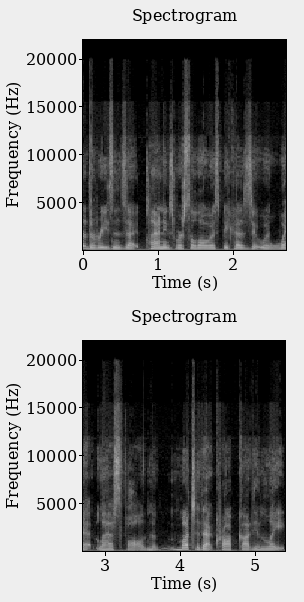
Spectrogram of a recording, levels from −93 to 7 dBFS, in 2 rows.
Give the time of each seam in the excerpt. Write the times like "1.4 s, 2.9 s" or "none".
2.5 s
